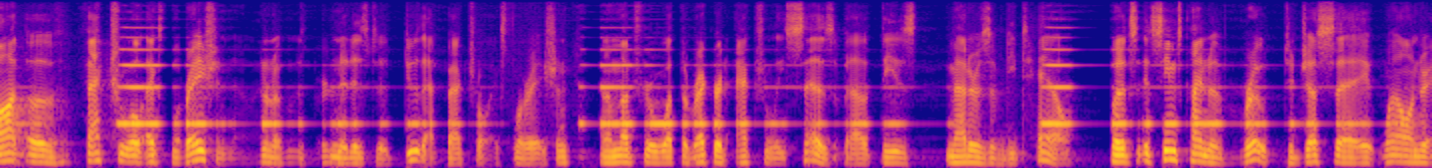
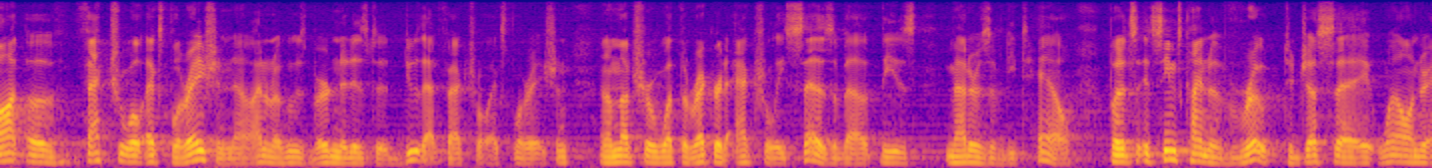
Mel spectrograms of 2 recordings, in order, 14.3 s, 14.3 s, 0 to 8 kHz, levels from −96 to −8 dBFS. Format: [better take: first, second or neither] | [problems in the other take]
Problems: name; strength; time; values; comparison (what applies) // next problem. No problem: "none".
second | noise reduction (neural mask model RNNoise)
